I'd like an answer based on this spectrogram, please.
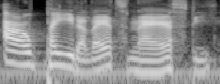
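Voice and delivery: loud Southern-tinged cartoon voice; Cleveland from Family Guy. Shown as a demonstration. Showing off the impression to the co-host, loud Cleveland. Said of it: "a little bit of Cleveland in here".

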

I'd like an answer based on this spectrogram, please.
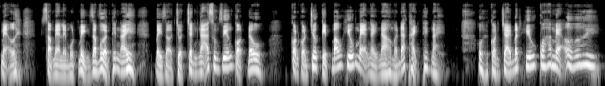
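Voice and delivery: showy mourning that swells into a high cry; put-on wailing. A narrator's reading. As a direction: fake a grieving son's wail, building in pitch. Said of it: "cố ý gào khóc".

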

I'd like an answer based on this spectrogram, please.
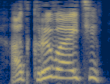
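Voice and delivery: loud, high command to open up; official order. A narrator's reading. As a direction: order them through the door. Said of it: "велели из-за двери".

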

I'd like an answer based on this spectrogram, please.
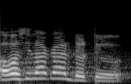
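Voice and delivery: lightly voiced welcoming host; host's reply. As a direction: play the host inviting him to sit. Host answers the visitor.

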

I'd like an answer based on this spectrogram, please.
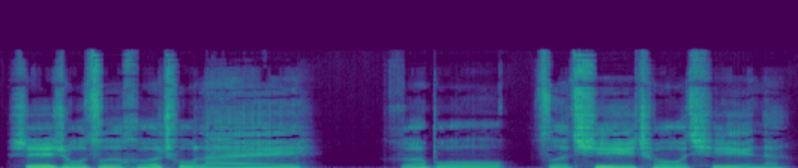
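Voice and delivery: slow, drawn-out, measured nun's voice; smiling, serene and very slow; serene nun with a hint of a smile. A narrator's reading. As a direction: intone it slowly, like an unhurried Buddhist master. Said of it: "素心大师含笑说".

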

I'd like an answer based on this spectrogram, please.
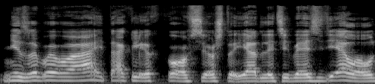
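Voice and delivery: cold sorcerer voice. Acted. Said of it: "бросил Шадрайт".

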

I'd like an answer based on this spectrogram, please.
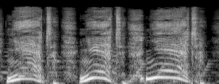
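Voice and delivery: panicked denial, pitch soaring; rising panicked no. A narrator's reading. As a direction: scream it in mounting horror. Realizing he is dead.

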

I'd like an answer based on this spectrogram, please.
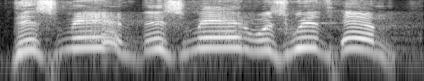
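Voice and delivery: high-pitched, urgent callout; sudden accusing cry. Acted. Servant girl suddenly recognizing Peter, high accusing cry. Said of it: "all of a sudden she".

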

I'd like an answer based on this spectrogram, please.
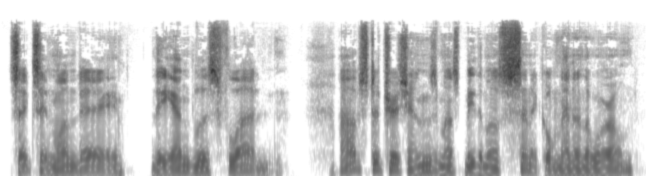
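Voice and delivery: usual speaking voice

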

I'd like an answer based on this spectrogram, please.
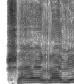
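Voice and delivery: high, long, despairing call; desperate drawn-out cry. A narrator's reading. Dying elf's last cry before falling, drawn out desperately. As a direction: stretch the word out high in desperation. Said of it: "крикнуть ещё раз, громко, протяжно, отчаянно".

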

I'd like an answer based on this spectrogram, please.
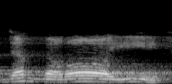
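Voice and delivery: جبرايل drawn out as "Jabraa-yiil"; non-canonical variant. Shown as a demonstration. Teacher showing a rarer reading, جبرايل with long drawn vowels. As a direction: stretch the aa and final ii of جبرايل, chant-like. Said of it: "ده بقى في غير الإيه؟".

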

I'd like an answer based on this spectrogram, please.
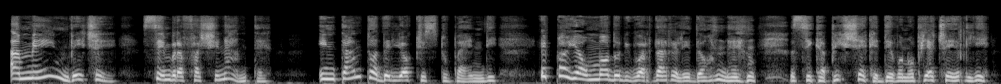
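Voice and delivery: high, provocative coquette; teasing female voice. Acted. Mistress provoking jealous Robert about the waiter. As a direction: tease him with a high voice.

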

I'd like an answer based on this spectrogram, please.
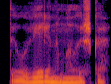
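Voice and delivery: husky man's voice, softly; husky young man. A narrator's reading. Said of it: "хрипло спросил парень".

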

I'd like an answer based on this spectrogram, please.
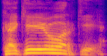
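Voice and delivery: barking. Acted. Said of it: "рявкнул он".

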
